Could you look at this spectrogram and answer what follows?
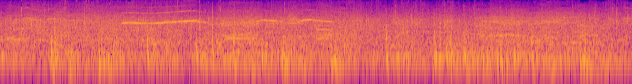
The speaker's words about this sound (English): And as Pope Benedict left, fireworks exploded overhead.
